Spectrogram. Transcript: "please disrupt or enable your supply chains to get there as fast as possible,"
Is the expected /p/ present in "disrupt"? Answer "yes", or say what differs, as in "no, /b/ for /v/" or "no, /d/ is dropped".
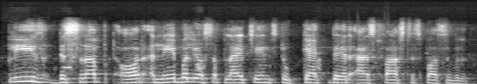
yes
